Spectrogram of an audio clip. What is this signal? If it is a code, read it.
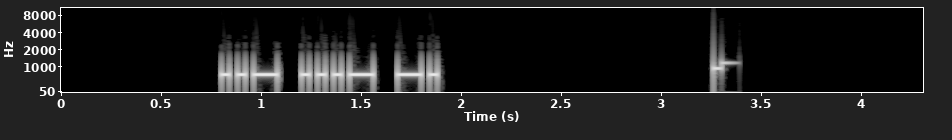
Morse code, heard as a keyed tone, about 30 wpm, 700 Hz. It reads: UVN
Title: All Cut Numbers - 3-Digit 30wpm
